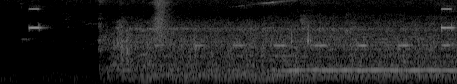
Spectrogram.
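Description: A printer whirs and hums steadily as it runs.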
